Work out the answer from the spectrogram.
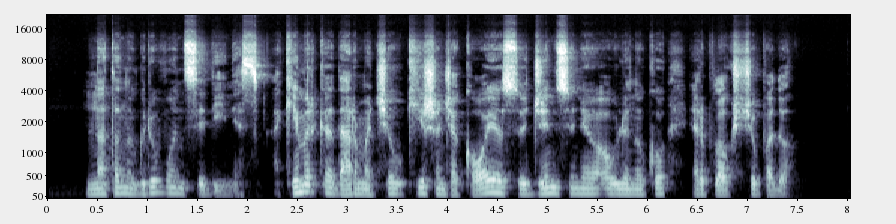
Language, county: Lithuanian, Šiauliai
